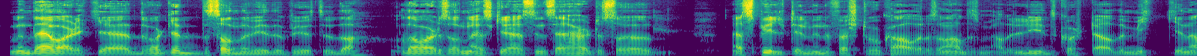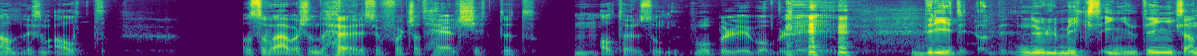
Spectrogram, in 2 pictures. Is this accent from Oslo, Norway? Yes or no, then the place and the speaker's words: yes; Oslo, Norway; Jeg har vokst opp på Adamstuen. Ja. Uh, liksom på Linderen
